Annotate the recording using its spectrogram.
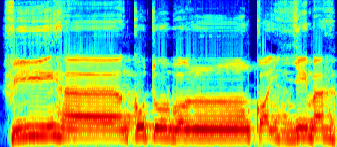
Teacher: یہاں کتب پہ اخفا ہو رہا ہے، یعنی آواز کو اپنے ناک میں رکھنا ہے۔ اگر اخفا مشکل ہو تو آپ یہاں پہ غنہ کر سکتے ہیں، کتب ایسے بھی ہو سکتا ہے، یعنی مقصد یہ ہے کہ یہاں پر اپنے آواز کو ناک میں لے کے جانا ہے، اس کو ناک میں رکھنا ہے آواز کو۔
